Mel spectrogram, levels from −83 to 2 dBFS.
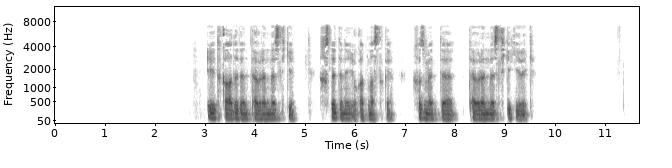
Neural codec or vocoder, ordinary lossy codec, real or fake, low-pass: none; MP3, 32 kbps; real; 7.2 kHz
